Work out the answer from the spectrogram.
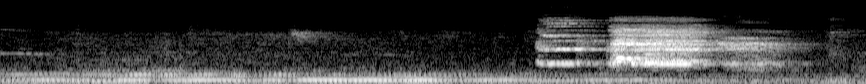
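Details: Morning chicken in a backyard gives one short, loud, harsh crow near the end, lasting under a second, above a constant low droning hum.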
